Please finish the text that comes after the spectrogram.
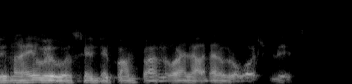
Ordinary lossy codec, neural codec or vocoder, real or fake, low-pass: Opus, 24 kbps; codec, 24 kHz, 1.5 kbps, HILCodec; fake; 5.4 kHz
